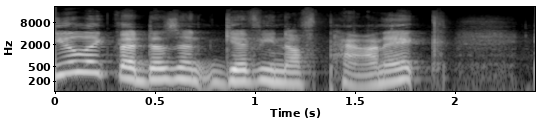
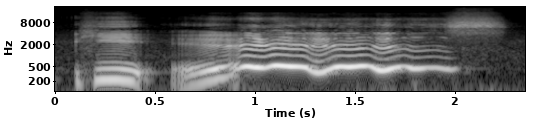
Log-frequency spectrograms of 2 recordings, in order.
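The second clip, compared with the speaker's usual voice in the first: jumps high on he is; surprised spotting; 6 dB louder than usual. Acted. Rescuer finding the trapped person, high and surprised. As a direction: catch sight of him, surprised.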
